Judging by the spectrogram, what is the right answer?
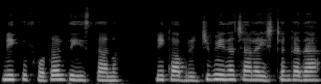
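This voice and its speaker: A woman's voice: mid-range voice, little pitch movement, fast talker, dark tone, smooth, close to an everyday voice. Doting old grandmother in an audio storybook, fussing and fond, level delivery, read by a woman narrator.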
